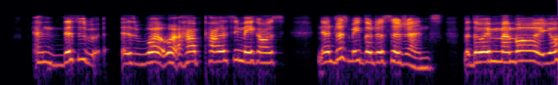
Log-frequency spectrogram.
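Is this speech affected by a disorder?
Yes: Down syndrome.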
